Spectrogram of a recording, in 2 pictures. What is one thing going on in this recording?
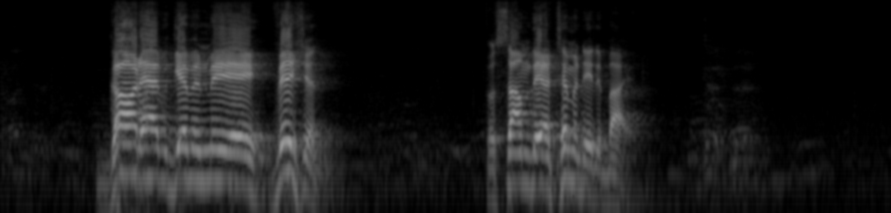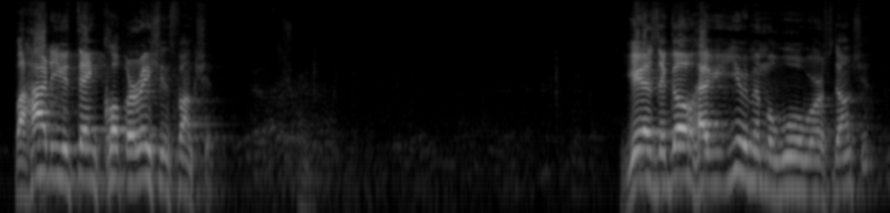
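A middle-aged man preaches forcefully through a microphone, with long pauses between phrases.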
